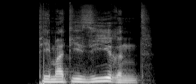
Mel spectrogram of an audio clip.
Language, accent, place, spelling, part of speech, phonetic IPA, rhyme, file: German, Germany, Berlin, thematisierend, verb, [tematiˈziːʁənt], -iːʁənt, De-thematisierend.ogg
- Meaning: present participle of thematisieren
